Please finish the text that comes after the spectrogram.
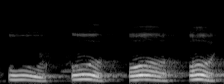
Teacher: जिसको उच्चारण करते समय हमारा जो ओठ होता है वो गोलाकार खुलता है उसको हम लोग क्या बोलते हैं, तो वृत्तमुखी बोलते हैं। · इसको उच्चारण कर रहे हैं तो हमारा ओठ क्या है, ओठ हमारा गोलाकार खुल रहा है। तो जब हमारा ओठ गोलाकार खुलेगा तो इसको हम लोग क्या बोलेंगे, वृत्तमुखी बोलेंगे।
